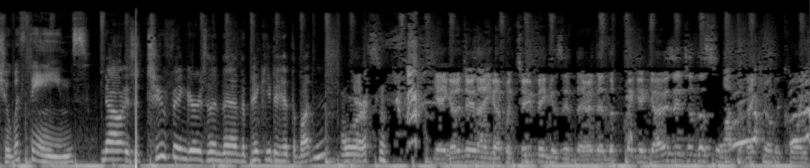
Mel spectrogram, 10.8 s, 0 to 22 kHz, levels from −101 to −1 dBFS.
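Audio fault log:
1.82 s, invalid numbers at full scale: a calculation overflowed into infinite or invalid values, which were clamped to the largest possible sample value for a block of about 10 ms. The output sits flat at one extreme value, far beyond the audio's peaks, so it is heard as a single sharp, very loud bang.
4.58 s to 10.80 s, adaptive stream at a lower bitrate: the connection slowed and the player switched to a much leaner encoding, which fits a drop from roughly 96 kbit/s to 24 kbit/s AAC. The quality drops abruptly and codec artefacts rise. The change comes without any gap.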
